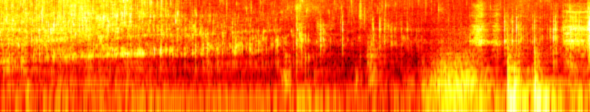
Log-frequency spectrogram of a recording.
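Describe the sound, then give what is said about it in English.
Water pours into a glass, a broad liquid rush that swells louder near the end, with a few clinks and knocks as it lands on ice. “Well, ice, I'm gonna pour some water”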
